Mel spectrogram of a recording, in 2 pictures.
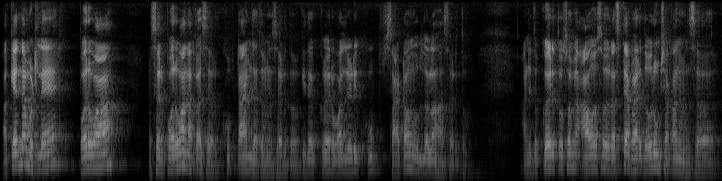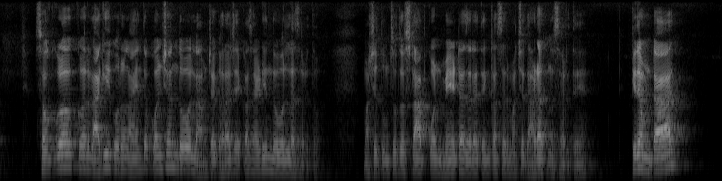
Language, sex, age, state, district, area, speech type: Goan Konkani, male, 30-45, Goa, Pernem, rural, spontaneous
